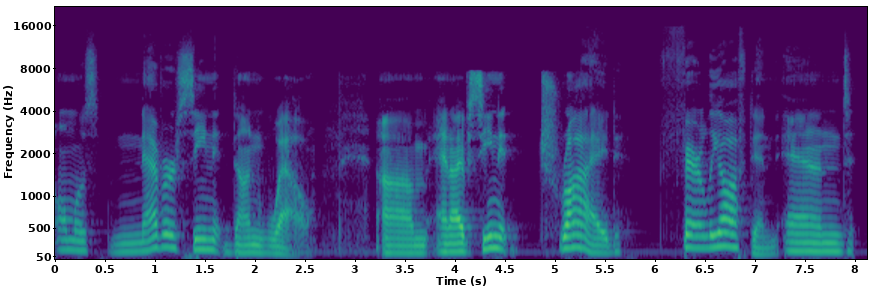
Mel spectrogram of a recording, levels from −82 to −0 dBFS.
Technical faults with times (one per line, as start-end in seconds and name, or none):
1.82-5.25 input switched to a poorer device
